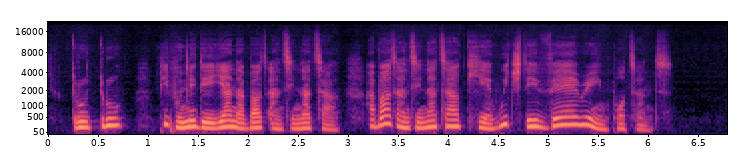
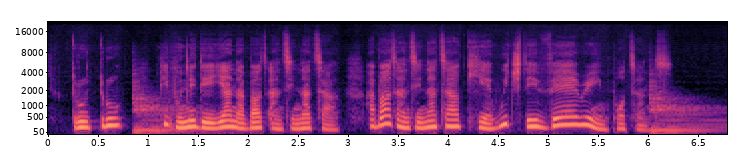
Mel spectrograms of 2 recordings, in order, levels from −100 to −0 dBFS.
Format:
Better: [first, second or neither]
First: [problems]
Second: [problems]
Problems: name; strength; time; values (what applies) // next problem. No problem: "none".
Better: first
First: none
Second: background sound (Drum); 19 dB below the speech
